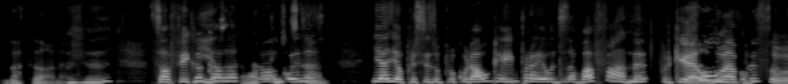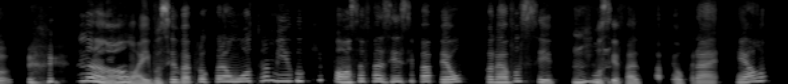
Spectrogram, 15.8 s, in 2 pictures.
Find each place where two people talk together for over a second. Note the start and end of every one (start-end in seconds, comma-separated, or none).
2.0-3.2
